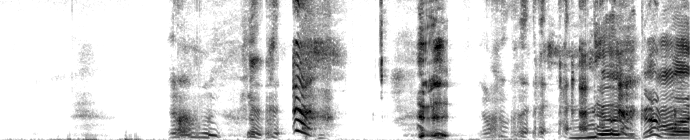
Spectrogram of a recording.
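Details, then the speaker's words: An adult's hiccups, a few abrupt catching hiccup sounds, while an infant laughs and babbles alongside; hiccups. "I can't help the hiccups. They just come out. They're a pretty funny one too, huh?"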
